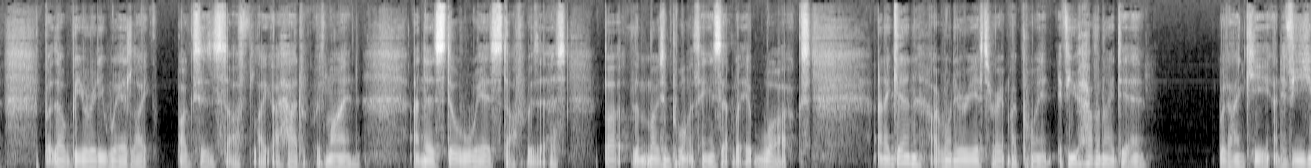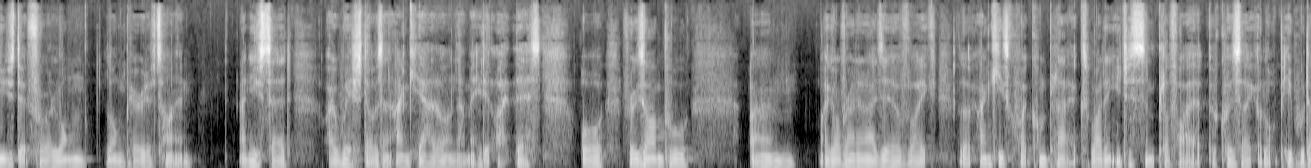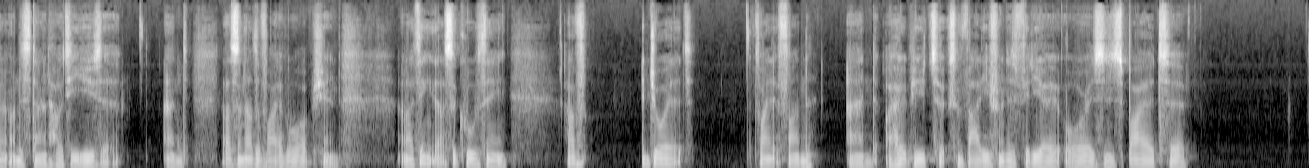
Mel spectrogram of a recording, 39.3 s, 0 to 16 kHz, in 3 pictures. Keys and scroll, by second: 1.3-5.4 typing, 5.0 Return, 5.9 Left, 6.5 Return, 6.7 BackSpace.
